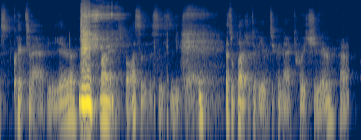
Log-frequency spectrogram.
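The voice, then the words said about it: Smooth radio announcer voice. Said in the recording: “you really do have a radio voice”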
